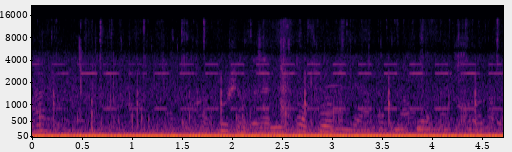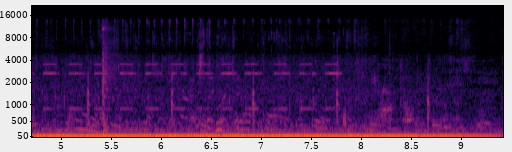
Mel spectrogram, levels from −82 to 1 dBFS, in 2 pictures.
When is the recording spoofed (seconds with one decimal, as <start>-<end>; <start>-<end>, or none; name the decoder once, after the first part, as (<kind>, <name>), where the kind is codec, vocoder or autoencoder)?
8.0-9.4 (codec, SNAC)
